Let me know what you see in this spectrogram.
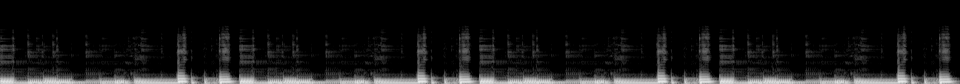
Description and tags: FunkBass GrooveLo0p G#m 11
Funk Bass Groove | Fender Jazz Bass
Bass-Groove, Drums, Ableton-Bass, Bass, Jazz-Bass, Soul, Bass-Sample, Funk, Bass-Samples, Beat, Fender-PBass, Fender-Jazz-Bass, Compressor, Hip-Hop, New-Bass, Fretless, Synth-Loop, Ableton-Loop, Synth-Bass, Bass-Loop, Funk-Bass, Funky-Bass-Loop, Loop-Bass, Groove, Bass-Recording, Logic-Loop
